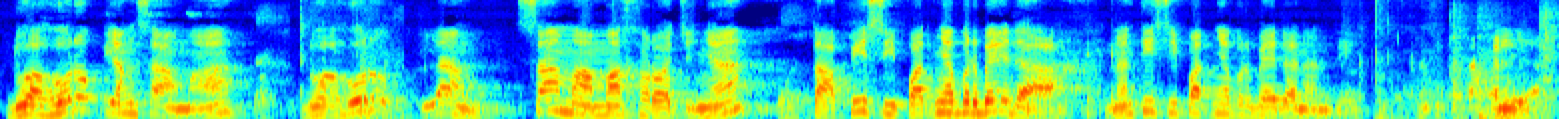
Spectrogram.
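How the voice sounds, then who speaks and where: A man's voice: on the high side, animated, a little slow, fairly bright tone, a little hiss or hum. A man teaching Quran recitation rules, patiently repeating terms and asking students to read aloud. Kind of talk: online tajwid lesson.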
